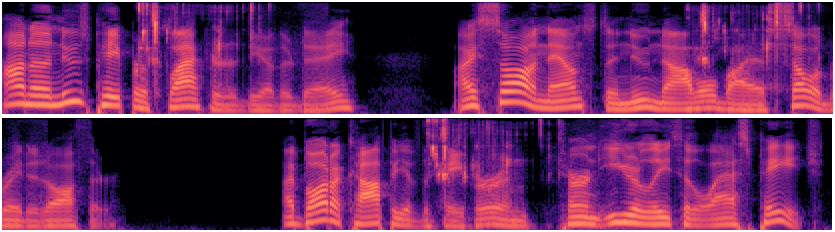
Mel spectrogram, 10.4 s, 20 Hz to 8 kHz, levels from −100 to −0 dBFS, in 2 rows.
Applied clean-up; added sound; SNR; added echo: neural mask model Resemble Enhance denoiser.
